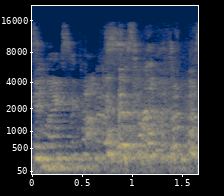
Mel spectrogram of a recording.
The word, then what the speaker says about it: ClexaCon: So, hi guys, welcome to ClexaCon. Is that how you say it? I'm saying it. Yes, I've been saying ClexaCon.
